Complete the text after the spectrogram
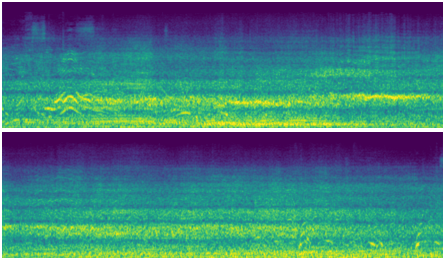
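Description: Race car engines roar loudly as a pack of cars speeds past.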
